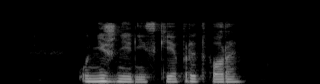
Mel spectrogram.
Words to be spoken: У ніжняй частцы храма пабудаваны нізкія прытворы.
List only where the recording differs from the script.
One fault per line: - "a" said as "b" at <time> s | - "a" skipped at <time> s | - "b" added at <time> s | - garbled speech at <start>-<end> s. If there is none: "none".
- "частцы храма пабудаваны" skipped at 1.3 s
